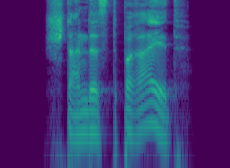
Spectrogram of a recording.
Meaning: second-person singular preterite of bereitstehen
- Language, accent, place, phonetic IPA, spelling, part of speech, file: German, Germany, Berlin, [ˌʃtandəst bəˈʁaɪ̯t], standest bereit, verb, De-standest bereit.ogg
